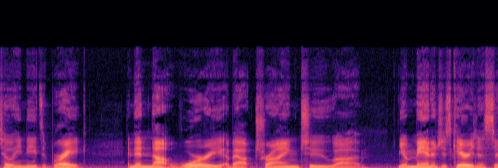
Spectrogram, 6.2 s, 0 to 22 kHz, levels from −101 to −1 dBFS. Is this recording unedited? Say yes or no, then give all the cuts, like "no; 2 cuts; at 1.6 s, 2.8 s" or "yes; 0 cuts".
yes; 0 cuts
